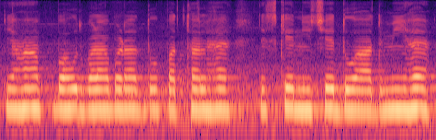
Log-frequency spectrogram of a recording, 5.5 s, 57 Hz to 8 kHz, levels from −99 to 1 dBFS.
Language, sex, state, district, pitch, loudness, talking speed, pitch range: Hindi, male, Jharkhand, Deoghar, 170 Hz, -15 LUFS, 130 wpm, 170-175 Hz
